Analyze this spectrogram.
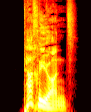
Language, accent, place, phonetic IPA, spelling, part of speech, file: German, Germany, Berlin, [ˈtaxyɔns], Tachyons, noun, De-Tachyons.ogg
- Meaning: genitive singular of Tachyon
